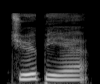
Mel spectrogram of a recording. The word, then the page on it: 诀别: jué bié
